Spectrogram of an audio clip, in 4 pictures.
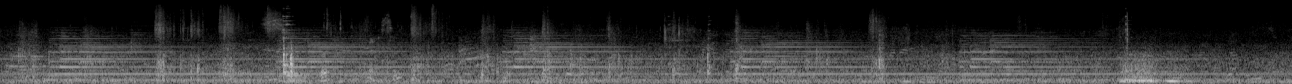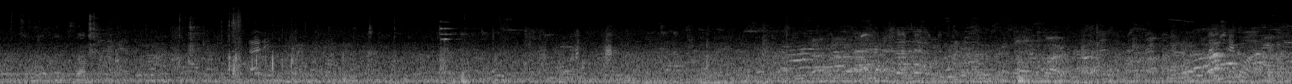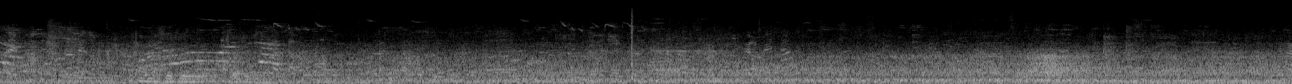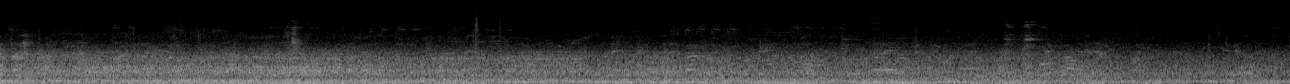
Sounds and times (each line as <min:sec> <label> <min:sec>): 0:00.0 bells 0:15.3
0:00.0 Train passing by on the other side 0:51.6
0:00.0 people talking and walking on the restaurant's dock 0:51.6
0:17.2 bells 0:17.7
